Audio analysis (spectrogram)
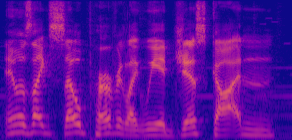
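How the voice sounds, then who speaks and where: Young male streamer, nasal, loud and slangy, bright edge. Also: medium pitch, fast, faint music behind. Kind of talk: casual stream chat.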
